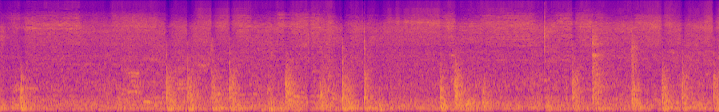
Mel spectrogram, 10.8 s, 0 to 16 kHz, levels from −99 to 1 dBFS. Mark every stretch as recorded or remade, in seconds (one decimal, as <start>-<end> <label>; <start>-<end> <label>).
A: 0.0-0.5 remade; 0.5-1.2 recorded; 1.2-3.7 remade; 3.7-5.5 recorded; 5.5-6.3 remade; 6.3-9.6 recorded; 9.6-10.8 remade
